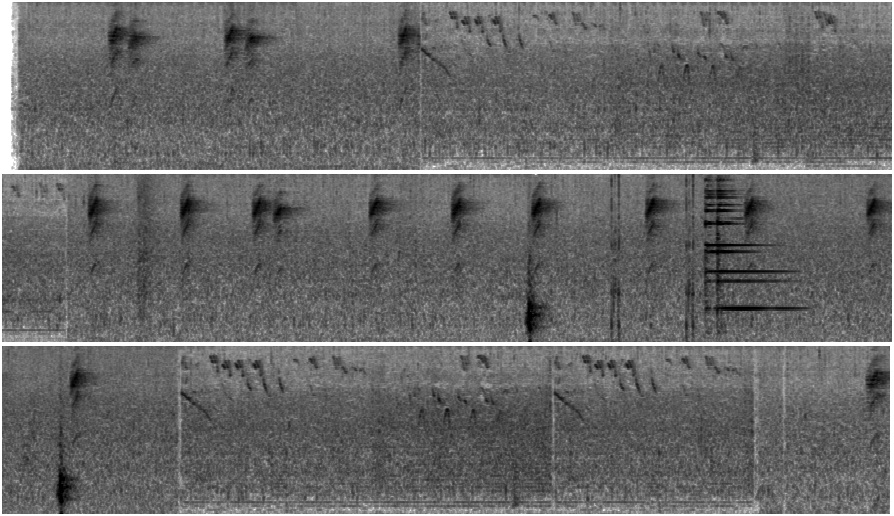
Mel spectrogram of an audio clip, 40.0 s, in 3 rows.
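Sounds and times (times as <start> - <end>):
bird harsh calls: 21.2 - 21.7, 23.9 - 25.4
faint bird twittering: 21.2 - 21.7, 23.9 - 25.5, 27.6 - 28.0.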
